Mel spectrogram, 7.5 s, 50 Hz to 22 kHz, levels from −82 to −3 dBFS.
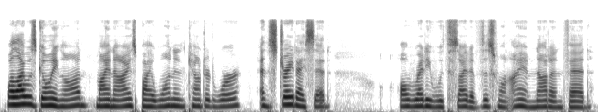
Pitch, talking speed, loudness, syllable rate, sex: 200 Hz, 200 wpm, -19 LUFS, 5.6 syllables/s, female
